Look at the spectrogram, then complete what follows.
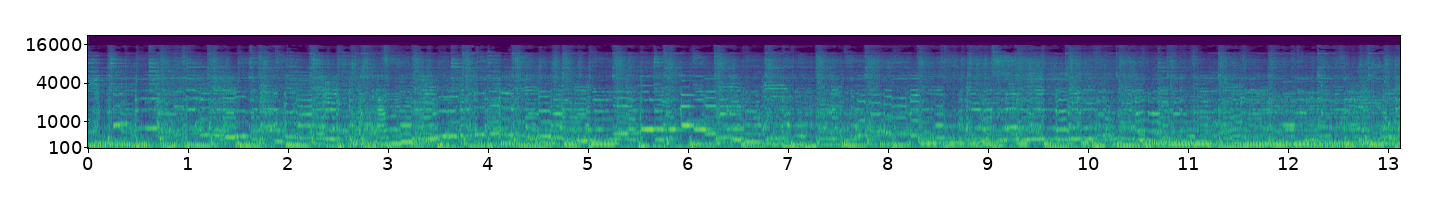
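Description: Telecaster-style electric guitar soloing, a quick run of picked single notes, with the live band playing behind it.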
